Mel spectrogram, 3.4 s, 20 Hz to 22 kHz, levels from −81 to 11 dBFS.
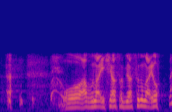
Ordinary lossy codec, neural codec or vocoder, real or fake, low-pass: none; none; real; 3.6 kHz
